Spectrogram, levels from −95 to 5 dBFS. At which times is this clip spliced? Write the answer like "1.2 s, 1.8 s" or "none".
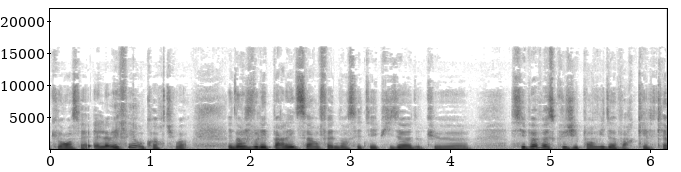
1.8 s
